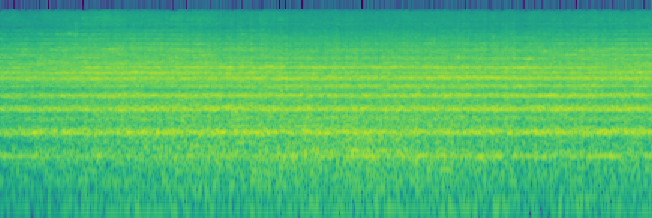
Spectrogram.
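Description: Freight train's container wagons rolling past on steel wheels and rail, a steady loud running noise with a steady pitched whine over it.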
